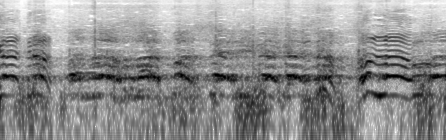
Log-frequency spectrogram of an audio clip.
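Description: A group of men chanting and singing together in loud celebration, many voices at once.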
